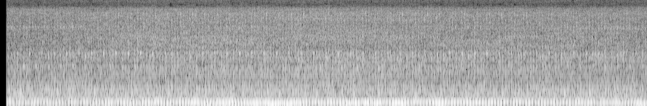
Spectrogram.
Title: стук на холодную.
